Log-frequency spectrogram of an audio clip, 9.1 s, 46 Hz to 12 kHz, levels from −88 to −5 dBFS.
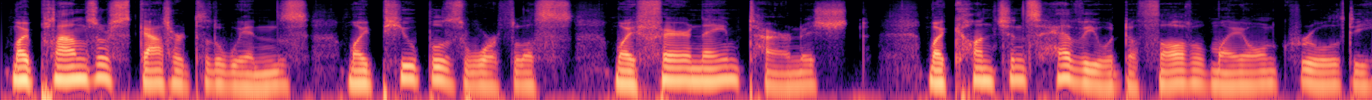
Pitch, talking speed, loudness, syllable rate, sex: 115 Hz, 155 wpm, -20 LUFS, 4.4 syllables/s, male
